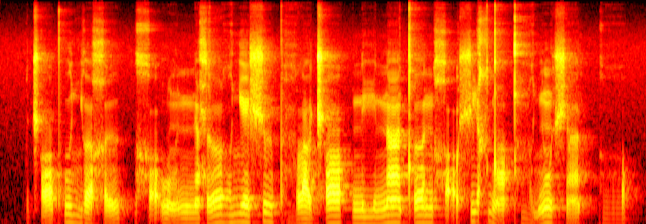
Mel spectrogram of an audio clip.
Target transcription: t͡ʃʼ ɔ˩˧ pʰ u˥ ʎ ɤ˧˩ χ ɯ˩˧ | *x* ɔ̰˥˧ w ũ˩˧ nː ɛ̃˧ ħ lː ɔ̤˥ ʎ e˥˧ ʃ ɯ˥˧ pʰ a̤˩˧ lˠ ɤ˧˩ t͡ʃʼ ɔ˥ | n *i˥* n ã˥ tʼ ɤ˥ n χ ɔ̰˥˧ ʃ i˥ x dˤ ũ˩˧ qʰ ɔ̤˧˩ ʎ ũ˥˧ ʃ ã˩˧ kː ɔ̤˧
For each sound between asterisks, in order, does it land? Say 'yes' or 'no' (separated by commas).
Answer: yes, no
